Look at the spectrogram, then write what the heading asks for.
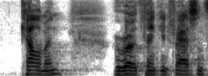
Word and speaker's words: Kahneman: Kahneman, who wrote Thinking Fast and Slow, talks about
